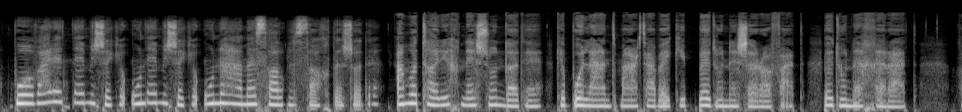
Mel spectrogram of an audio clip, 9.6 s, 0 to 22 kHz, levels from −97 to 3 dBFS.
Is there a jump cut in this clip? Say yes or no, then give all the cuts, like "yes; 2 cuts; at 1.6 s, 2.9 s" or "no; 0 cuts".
yes; 5 cuts; at 1.4 s, 2.9 s, 3.9 s, 5.5 s, 8.2 s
